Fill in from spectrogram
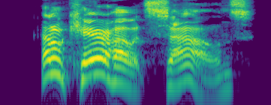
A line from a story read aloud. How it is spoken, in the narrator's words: BC shouts back at the glass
